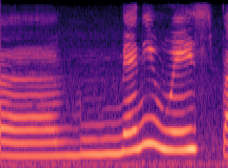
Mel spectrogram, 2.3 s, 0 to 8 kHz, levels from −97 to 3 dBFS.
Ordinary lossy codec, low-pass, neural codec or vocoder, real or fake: none; 7.2 kHz; none; real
